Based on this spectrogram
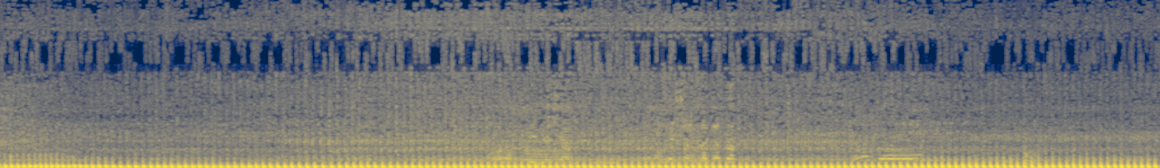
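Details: Motorcycle engine after disassembly and adjustment, fuel tank refitted to test whether the noise remains: steady, even low idle thrum with no loud knocking or clatter.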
